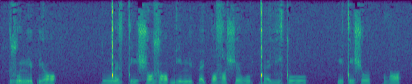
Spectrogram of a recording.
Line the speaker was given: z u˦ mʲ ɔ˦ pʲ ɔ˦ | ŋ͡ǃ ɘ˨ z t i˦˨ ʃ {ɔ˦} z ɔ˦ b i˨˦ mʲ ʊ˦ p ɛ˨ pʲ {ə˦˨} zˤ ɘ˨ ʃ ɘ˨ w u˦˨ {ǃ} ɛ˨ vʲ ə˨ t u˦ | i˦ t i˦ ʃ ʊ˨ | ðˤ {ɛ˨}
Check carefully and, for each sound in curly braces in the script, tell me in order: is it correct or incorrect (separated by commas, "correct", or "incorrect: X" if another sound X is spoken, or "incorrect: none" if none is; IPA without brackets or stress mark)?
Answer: correct, correct, correct, incorrect: ə˨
